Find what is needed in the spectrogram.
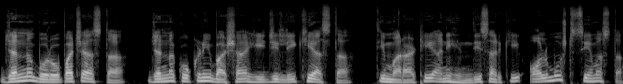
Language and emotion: Goan Konkani, neutral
